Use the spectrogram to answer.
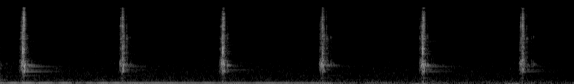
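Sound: clock ticking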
